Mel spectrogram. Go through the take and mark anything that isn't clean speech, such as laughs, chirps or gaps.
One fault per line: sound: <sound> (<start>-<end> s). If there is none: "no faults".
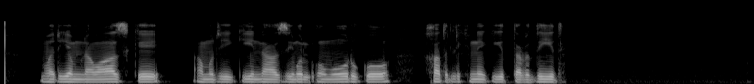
no faults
